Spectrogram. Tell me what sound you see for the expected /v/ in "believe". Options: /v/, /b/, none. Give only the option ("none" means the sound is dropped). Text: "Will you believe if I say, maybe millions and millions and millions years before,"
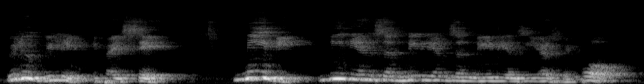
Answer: none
